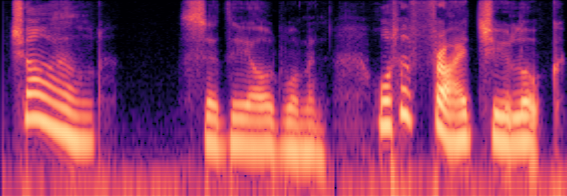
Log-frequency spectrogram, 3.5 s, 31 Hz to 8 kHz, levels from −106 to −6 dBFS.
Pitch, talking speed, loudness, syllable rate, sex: 165 Hz, 170 wpm, -21 LUFS, 4.0 syllables/s, male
